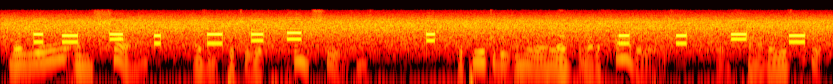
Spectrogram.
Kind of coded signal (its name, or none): DTMF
